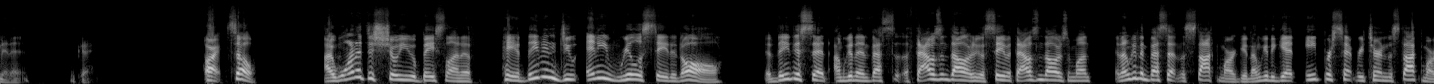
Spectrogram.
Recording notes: This was a live class recorded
